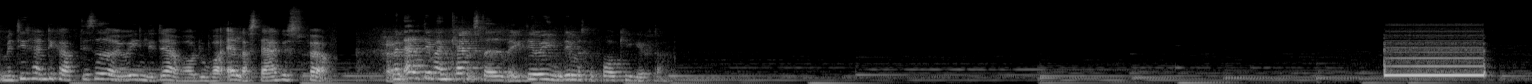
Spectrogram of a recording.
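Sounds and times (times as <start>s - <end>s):
speech: 0.0s - 6.9s
loud buzzy beep: 13.8s - 14.9s
telephone dialing tones: 13.8s - 14.9s.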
